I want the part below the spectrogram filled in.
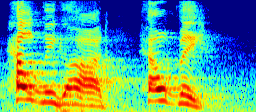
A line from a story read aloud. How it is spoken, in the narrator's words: he had no other choice but to shout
